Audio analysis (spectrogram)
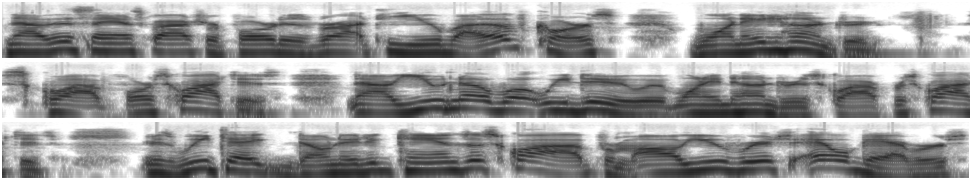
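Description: A man hosting a comic radio report, rambling through a mock pitch in a folksy, colloquial way full of okays and you-knows. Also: lively intonation, measured pace, no echo. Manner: folksy, colloquial, frequent okay and you know. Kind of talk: rambling humorous monologue, mock charity pitch. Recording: dull lo-fi recording.

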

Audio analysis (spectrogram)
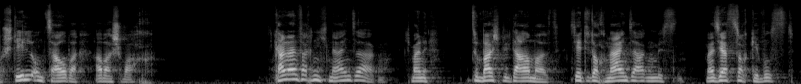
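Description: Nervous, rambling Swiss barber. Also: male voice, on the high side, fairly bright tone. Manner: rambling, halting, repeats himself, keeps adding tag questions. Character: small-town barber, nervous, self-justifying, boastful executioner applicant. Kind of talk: naturalistic radio drama acting.

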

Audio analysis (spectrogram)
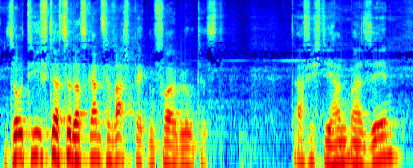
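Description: A man's voice: medium pitch, normal speed, a little mellow, close to an everyday voice. Male actor as police detective, mid-range voice, probing, commanding, radio crime drama, faint ambient noise. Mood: pressing.

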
